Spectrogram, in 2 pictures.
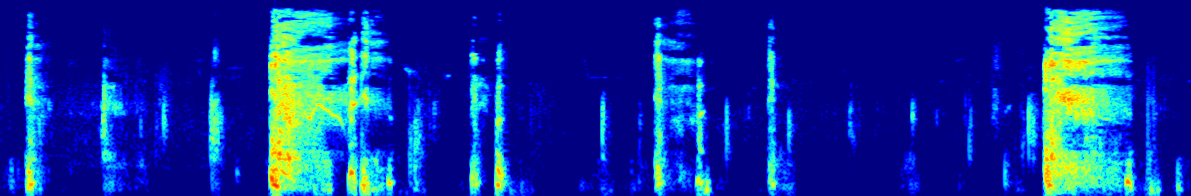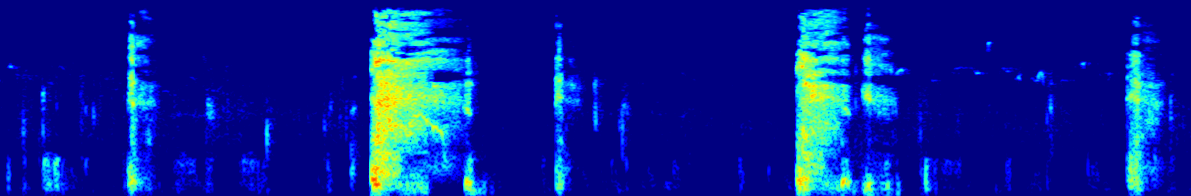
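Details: Coughing attack that came on near the end of a walk outdoors; the person kept walking instead of stopping. About five harsh, strong coughing bursts with smaller coughs and breaths between them over roughly eighteen seconds.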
